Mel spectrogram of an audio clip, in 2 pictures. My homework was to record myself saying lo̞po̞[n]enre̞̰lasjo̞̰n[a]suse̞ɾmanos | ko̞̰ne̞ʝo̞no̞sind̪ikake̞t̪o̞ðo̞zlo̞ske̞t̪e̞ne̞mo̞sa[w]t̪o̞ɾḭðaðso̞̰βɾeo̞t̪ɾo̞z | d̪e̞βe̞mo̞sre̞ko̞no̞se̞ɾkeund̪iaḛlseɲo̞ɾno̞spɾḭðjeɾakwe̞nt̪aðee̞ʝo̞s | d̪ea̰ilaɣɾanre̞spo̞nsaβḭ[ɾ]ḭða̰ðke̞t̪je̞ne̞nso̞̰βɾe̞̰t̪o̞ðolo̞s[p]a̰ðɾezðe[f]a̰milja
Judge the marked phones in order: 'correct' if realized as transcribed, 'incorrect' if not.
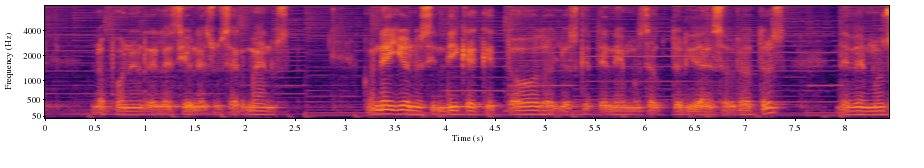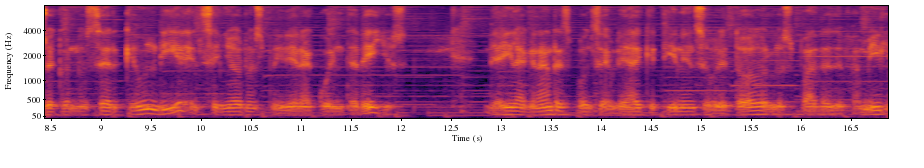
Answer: correct, correct, correct, incorrect: l, correct, correct

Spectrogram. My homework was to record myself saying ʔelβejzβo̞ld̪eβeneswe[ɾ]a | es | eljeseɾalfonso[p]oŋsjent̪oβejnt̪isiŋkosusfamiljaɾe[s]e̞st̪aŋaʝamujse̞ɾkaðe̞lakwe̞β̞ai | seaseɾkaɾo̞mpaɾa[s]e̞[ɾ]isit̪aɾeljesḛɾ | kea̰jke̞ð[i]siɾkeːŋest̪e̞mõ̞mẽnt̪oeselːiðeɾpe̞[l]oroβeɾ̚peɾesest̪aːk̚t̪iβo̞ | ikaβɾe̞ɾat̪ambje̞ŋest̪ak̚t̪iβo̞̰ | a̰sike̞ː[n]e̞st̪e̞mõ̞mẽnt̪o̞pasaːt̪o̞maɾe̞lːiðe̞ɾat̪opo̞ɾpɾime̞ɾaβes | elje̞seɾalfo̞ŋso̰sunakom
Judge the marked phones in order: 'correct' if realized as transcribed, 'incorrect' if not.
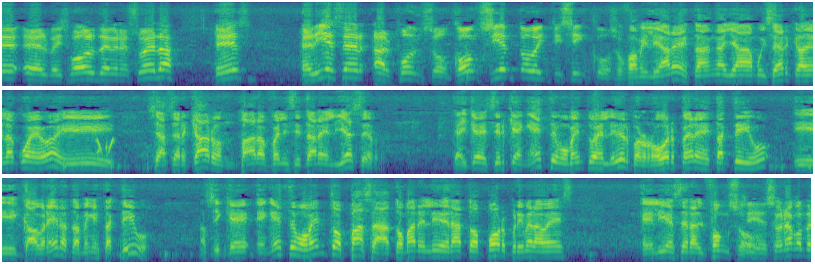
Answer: incorrect: l, incorrect: k, correct, incorrect: f, incorrect: l, incorrect: e, incorrect: ɾ, incorrect: ŋ

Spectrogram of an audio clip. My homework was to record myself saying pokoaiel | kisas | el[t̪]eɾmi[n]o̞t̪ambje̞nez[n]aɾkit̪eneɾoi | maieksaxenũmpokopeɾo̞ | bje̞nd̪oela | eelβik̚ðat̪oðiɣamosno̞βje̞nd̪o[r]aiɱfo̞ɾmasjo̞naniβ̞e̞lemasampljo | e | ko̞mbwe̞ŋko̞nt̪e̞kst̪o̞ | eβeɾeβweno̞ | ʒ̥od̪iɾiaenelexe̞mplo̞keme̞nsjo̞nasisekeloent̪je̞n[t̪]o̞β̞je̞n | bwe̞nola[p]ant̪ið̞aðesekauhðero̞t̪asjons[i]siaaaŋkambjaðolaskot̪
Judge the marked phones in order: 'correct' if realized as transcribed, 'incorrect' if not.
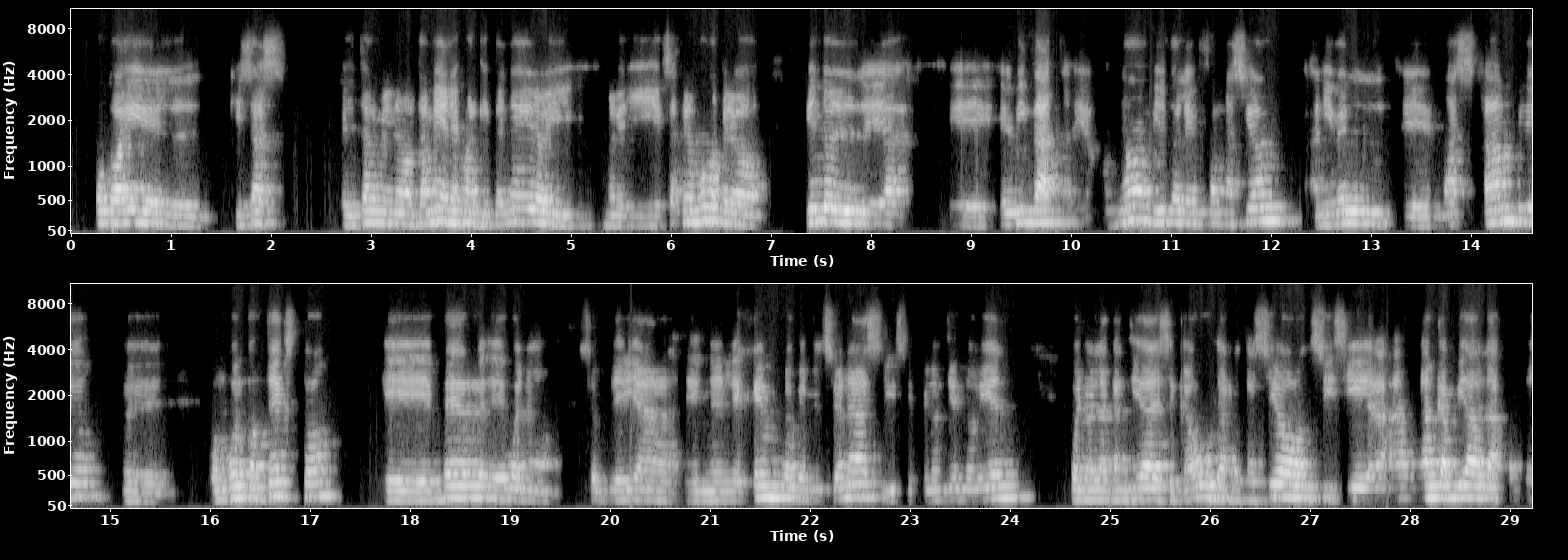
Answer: correct, correct, incorrect: m, incorrect: l, incorrect: d̪, incorrect: k, correct

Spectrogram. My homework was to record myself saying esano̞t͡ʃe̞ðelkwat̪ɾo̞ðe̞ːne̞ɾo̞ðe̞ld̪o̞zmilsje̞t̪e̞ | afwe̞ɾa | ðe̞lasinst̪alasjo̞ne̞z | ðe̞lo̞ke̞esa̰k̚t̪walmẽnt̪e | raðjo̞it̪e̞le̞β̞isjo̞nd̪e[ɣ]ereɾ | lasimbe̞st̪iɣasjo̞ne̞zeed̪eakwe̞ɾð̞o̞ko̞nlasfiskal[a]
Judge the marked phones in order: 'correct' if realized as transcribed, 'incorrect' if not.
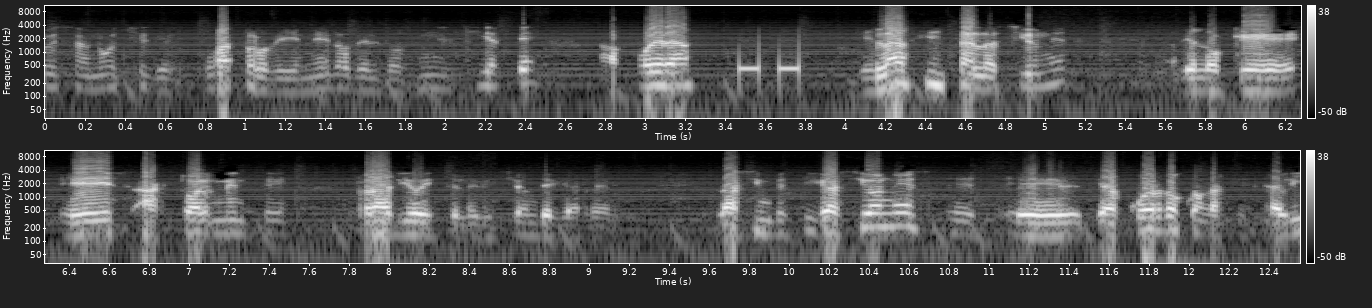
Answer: correct, incorrect: i

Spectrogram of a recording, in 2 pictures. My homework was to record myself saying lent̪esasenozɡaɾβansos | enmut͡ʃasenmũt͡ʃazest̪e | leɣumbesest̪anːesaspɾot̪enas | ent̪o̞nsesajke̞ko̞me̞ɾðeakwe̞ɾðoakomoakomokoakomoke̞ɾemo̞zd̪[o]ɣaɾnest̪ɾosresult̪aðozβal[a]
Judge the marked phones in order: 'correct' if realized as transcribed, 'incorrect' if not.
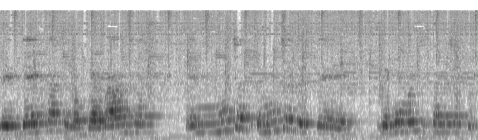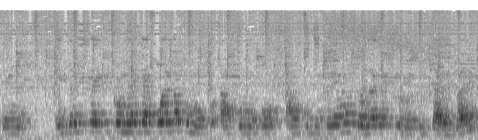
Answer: correct, incorrect: e

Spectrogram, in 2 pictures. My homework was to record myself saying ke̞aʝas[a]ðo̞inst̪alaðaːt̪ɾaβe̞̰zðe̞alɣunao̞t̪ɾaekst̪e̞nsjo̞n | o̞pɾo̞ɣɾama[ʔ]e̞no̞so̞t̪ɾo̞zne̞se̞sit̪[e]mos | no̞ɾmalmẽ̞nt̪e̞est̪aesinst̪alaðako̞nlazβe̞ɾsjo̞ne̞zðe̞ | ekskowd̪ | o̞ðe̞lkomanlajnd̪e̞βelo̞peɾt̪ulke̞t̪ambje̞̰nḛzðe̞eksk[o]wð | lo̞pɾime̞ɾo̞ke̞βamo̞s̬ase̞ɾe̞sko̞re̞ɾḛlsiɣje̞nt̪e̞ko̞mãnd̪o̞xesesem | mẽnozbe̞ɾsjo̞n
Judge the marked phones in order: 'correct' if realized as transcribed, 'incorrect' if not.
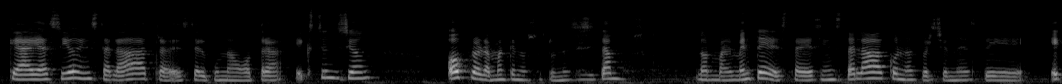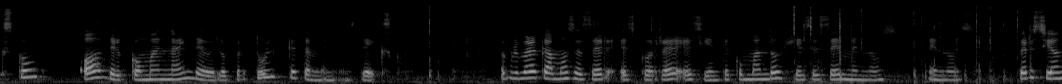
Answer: incorrect: i, incorrect: k, incorrect: a, correct

